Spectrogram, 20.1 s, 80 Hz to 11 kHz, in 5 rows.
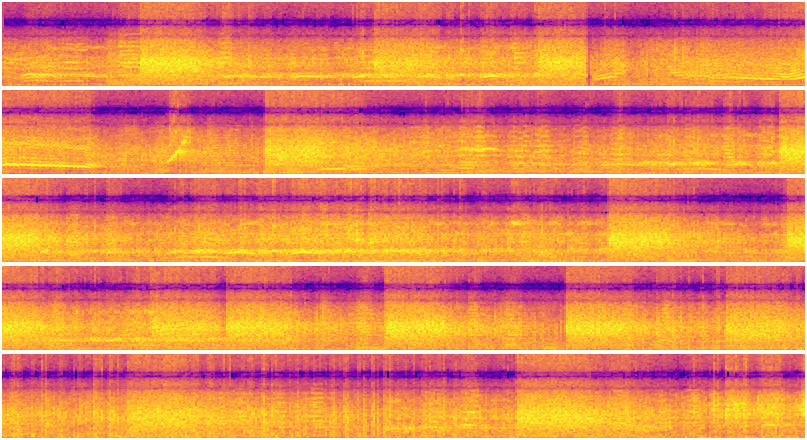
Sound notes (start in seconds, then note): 4.7 whistles; 6.3 gunshots banging; 16.9 gunshots banging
